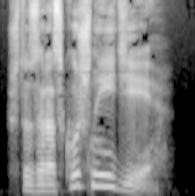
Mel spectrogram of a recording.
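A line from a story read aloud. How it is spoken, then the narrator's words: Sarcastic tone. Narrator (Russian): Судя по тону, Ламберт думала строго противоположное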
